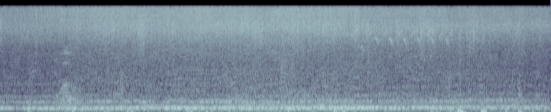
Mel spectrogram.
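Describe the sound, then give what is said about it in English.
Honeybees buzzing inside an opened hive, a dense, loud, steady drone that holds throughout, with scattered low bumps underneath. “Then we opened up the hive to get a little more activity going.”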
